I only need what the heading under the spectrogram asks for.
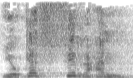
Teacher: اذا وقفت على الراء هنرقق الايه الراء، وبرضو اذا وصلنا هنرقق لان قبلها مكسور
